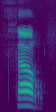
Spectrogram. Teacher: فا، ثر، یہاں پہ رو کو موٹا کیجئے۔ ثر، سا کا مخرج سافٹ لگے گا۔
